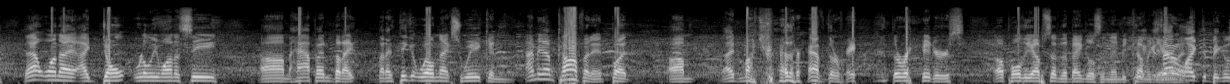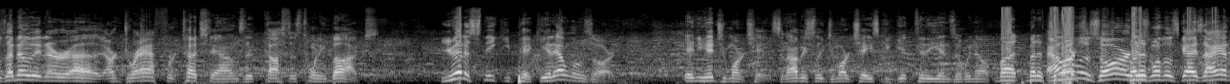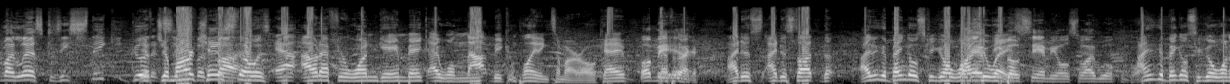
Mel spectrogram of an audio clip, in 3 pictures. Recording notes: Hour two live from Cinder Block Brewery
